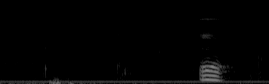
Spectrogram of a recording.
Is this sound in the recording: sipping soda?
yes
